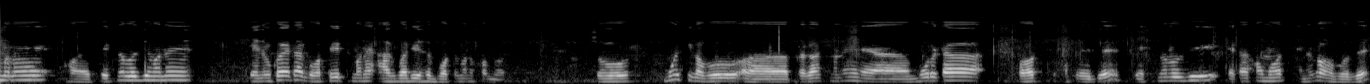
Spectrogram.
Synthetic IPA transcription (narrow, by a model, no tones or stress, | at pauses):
manɛɦɔjtɛknɔloɡimanɛ | enʊkuaɛtaɡɔtitʰmanɛʔaɡbadias̬ɛbɔɹtɔmanɔkʰɔmɔjɔt̚ | so | mojkibʱabɔ | pɹɔkasmanɛmʊɹɛʈabʰʱɔɔtapezɛtɛknɔloɡiɛkakʰɔmɔjɔtɛnɛkɔaɦɔbɔzɛ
